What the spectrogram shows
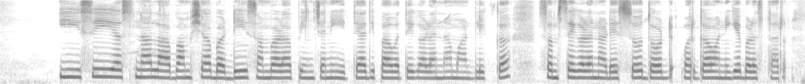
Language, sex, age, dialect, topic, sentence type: Kannada, female, 18-24, Dharwad Kannada, banking, statement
